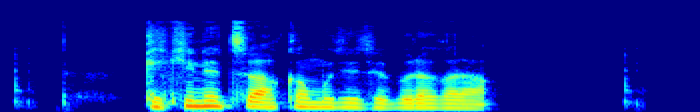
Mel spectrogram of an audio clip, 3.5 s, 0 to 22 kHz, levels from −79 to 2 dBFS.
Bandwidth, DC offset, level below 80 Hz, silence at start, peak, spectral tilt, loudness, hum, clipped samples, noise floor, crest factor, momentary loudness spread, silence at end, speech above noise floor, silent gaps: 11.5 kHz; under 0.1%; -62 dBFS; 0.75 s; -6 dBFS; -6.5 dB/octave; -26 LUFS; none; under 0.1%; -88 dBFS; 22 dB; 9 LU; 1.05 s; 64 dB; none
